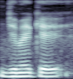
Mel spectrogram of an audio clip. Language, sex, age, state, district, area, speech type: Punjabi, male, 30-45, Punjab, Bathinda, rural, spontaneous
